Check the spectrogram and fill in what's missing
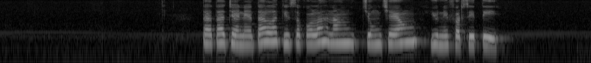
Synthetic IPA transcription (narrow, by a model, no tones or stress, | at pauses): t̪at̪ad̥ʒ̥ä̤net̪alaɡ̥i̤səkolahnaŋt͡ʃuŋt͡ʃeɔŋjunifərsit̪i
